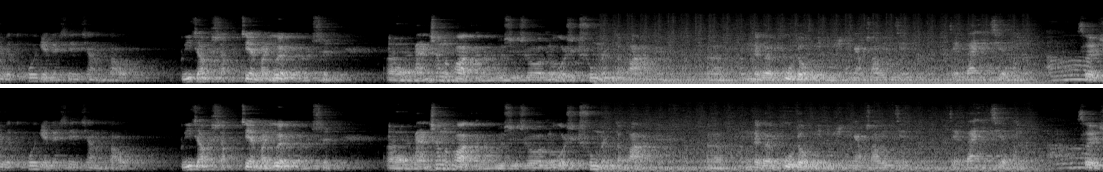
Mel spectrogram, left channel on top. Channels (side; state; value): both; normal; correlation 0.72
